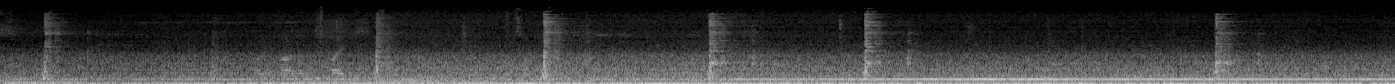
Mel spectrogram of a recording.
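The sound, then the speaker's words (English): A train crosses a railroad bridge with a steady, dense rumble and a sustained low hum. Sharp metallic clacks recur every second or two throughout. “Oh, there's a train right there, a railroad bridge.”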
